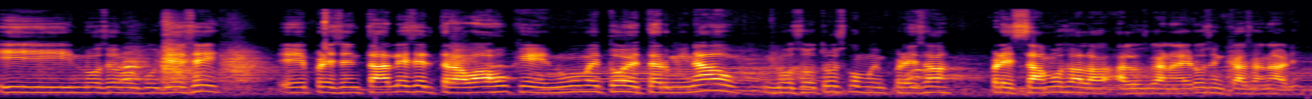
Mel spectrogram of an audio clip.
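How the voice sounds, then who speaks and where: A man's voice: high voice, little pitch movement, normal speed. A man formally explaining his company's work as its representative in an interview. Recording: clear outdoor ambient noise.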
